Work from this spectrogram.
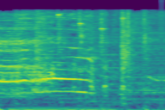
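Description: Chickens cluck and squawk up close at an animal rescue, with one drawn-out, rising call at the start followed by a burst of rapid, overlapping clucks from several birds.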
